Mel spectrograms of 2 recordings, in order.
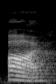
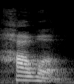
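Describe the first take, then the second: First: The word begins with a vowel sound. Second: The word begins with an H sound. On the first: The speaker calls it right. "Here the H is silent. You say R" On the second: The speaker calls it wrong. "not hour"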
